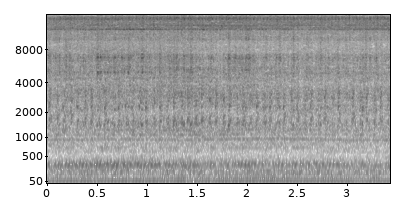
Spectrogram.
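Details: Lada Priora 16-valve engine (126) at idle: loose, uneven tapping over a rough idle with faint rubbing, owner thinks it is near the timing belt; title suspects piston knock, cause unconfirmed.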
